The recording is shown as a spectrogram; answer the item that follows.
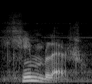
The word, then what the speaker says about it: Himmler: Hace rato han de haber escuchado que pronuncié Himmler. Así era como, así también se, se, hacía llamar, era conocido. Hess o Hitler, ¿ok? No me equivoqué, así dice.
